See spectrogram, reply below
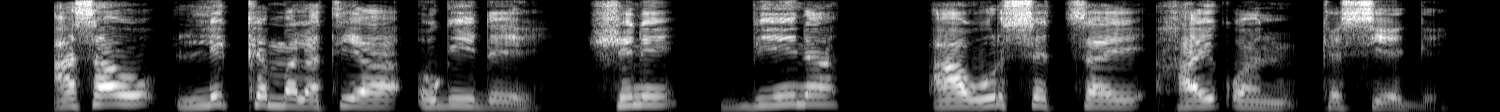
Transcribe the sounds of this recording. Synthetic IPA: ʔɐsɐwlɪkːɛmɐlɐt̪ɪjaːɔɡiːd̪ɛʔḛː | ʃɪn | biːnɐ | ʔaːwʊɾsɛt͡sːɐjhɐjkʼʊwɐnkɛsːɪjeːɡːḛː

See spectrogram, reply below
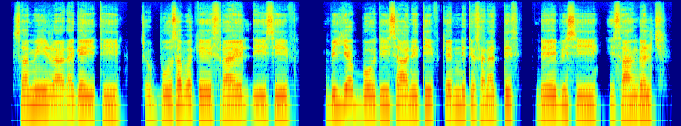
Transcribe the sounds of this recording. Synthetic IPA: sɐmiːrːaːᶑɐɡɐʔɪt̪ɪ | t͡ʃʼʊbːuːsɐbɐkeːɪsɾaːʔɛlᶑiːsiːf | bɪjːɐːbːo̞ːt̪̬iːɪsaːnit̪iːfkɛnːɪt̪ɛsɐnɐt̪ːɪs | d̪e̞ːbɪsiːɪsaːŋɡɐlt͡ʃɛ̥

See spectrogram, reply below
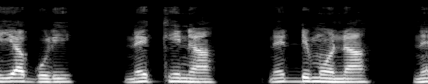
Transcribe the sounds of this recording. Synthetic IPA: jaɡuli | nɛkːina | nɛdimɔna | nɛ

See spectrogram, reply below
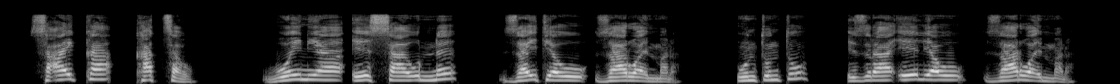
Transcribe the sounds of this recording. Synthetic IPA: sɐʔɐjkːɐ | kɐt͡sːɐ̰w | wɔjnɪjaːe̞ːsːaːwnːɛ | zɐjt̪ɪjɐwzaːɾʊwaːɪmːɐ̰nɐ̰ | ʔʊnt̪ːʊnt̪ːʊ | ɪs̬ɾaːʔe̞ːlɪjɐw | zaːɾʊwaːɪmːɐnɐ̰

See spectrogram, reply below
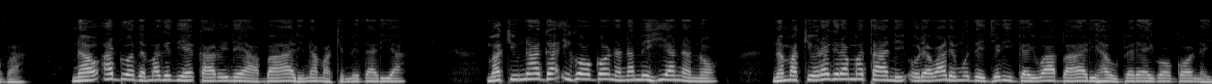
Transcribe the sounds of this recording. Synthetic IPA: va | naɔʔadoɔðɛmaɣeðiɛkaːɾoinejabaːɾinamakemeðaɾia | makeunaɡaʔiɣɔɡɔnanameɦiananɔ | namakeoɾaɣeɾamataniʔoɾeawaɾemoðeːd͡ʒeɾiɡaiwabaːɾiɦaubɛɾɛjaiɣɔːɡɔnai

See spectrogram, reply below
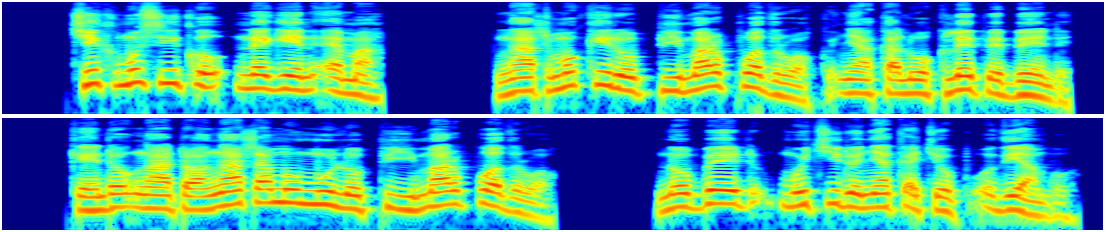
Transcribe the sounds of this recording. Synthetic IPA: t͡ʃɪkmosikonɛɡɪnɛma | ŋatmɔkɪɾopimarpwɔd̪ɾwɔ̰kɲakalwɔklepebendḛ | kendoŋatɔaŋatamomulopimarpwɔd̪ɾwɔ̰k̚ | nobedmot͡ʃidoɲakat͡ʃopo̰d̪jambo̰

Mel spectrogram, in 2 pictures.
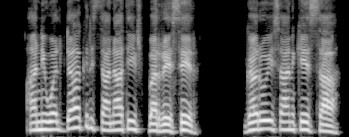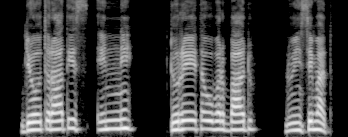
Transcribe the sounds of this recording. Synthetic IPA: ʔɐnɪwɐld̪aːkɪɾɪst̪aːnaːt̪iːfbɐrːe̞ːsːe̞ːɾɐ̥ | ɡɐɾoːɪsaːŋke̞ːsːaː | d̪ɪoːt̪ʼɪɾaːt̪ʼɪs | ɪnːɪ | d̪̥ʊɾe̞ːt̪ɐʔʊbɐɾbaːd̪ʊ | nʊɪnsɪmɐt̪ʊ̥

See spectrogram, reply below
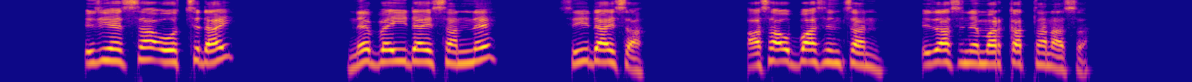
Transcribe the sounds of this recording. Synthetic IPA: ʔɪzɪhɛsːaːo̞ːt͡sːɪd̪ɐj | nɛbɛjɪd̪ɐjsːɐnːɛ | sɪːɪd̪ɐjsːɐ | ʔɐsɐʊbːaːs̬ɪnt͡sːɐn | ɪzɐsnɛmɐɾkːɐt̪ːɐnaːsːɐ̰

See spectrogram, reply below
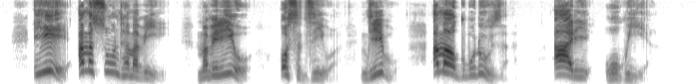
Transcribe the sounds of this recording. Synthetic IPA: ijɛamasuntʰamapḭːɾḭ | mapiɾiwɔ̰ | ɔsad͡ziːwa̰ | ndipɔ | amawaɡuɓuɗuza̰ | ali | wɔkwiːja

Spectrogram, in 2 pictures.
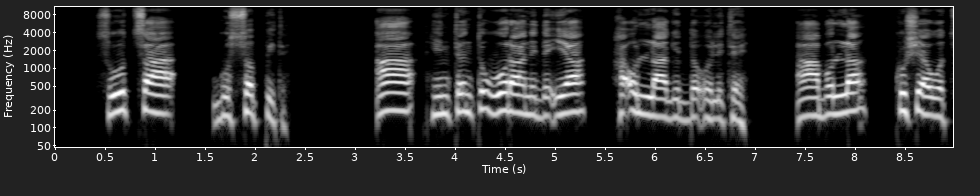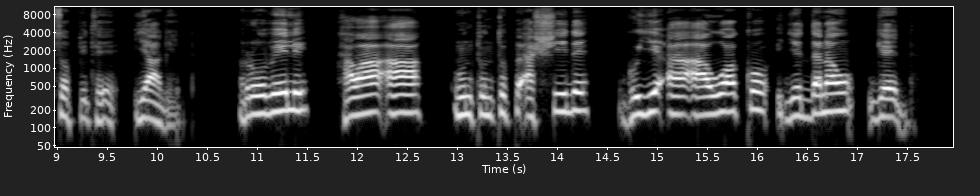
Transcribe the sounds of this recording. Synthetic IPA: suːt͡sːaː | ɡʊsːɔpːɪt̪ɛ̥ | ʔaːhɪnt̪ːɛnt̪ːʊwɔɾaːnd̪ɛʔɪjaː | hɐɔlːaːɡɪd̪ːɔɔlɪt̪ɛ | ʔaːbɔlːɐ | kʊʃɪjawɔt͡sːɔpːɪt̪ɛ | jaːɡḛːd̪ːɐ̥ | ɾoːbeːlɪ | hɐwaːʔaː | ʔʊnt̪ːʊnt̪ːʊpːɛɐʃːiːd̪ɛ | ɡʊjːɛʔaːaːwʊwaːkːɔjɛd̪ːɐnɐwɡe̞ːd̪ːɐ̥

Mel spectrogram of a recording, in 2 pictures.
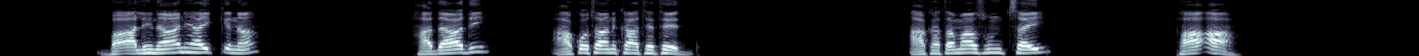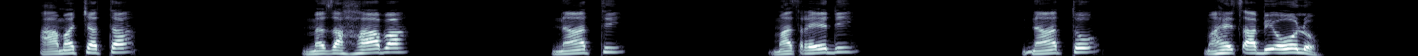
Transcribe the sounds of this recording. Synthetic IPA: bɐːlɪnaːnɪhɐjkʼːɪnɐ | hɐd̪aːd̪ɪ | ʔaːkɔt̪aːnkaːt̪ɛt̪e̞ːd̪ːɐ̥ | ʔakɐt̪ɐmaːs̬ʊnt͡sːɐj | paːʔaː | ʔaːmɐt͡ʃːɐt̪ːɐ | mɛzɐɦːaːbɐ | naːt̪ːɪ | mɐt͡sʼɾe̞ːd̪ɪ | naːt̪ːɔ | mɐhɛt͡sʼɐbɪo̞ːlɔ̰

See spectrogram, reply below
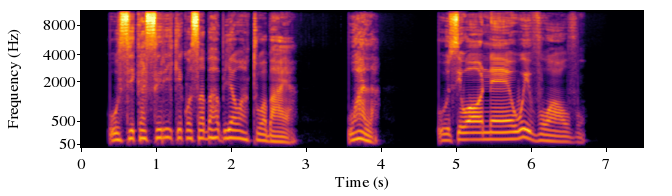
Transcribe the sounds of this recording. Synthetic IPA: usikasiɾikɛkwasaɓaɓujawatuwaɓa̰ja̰ | wala̰ | usiwaɔnɛːwivuwaɔvṵ

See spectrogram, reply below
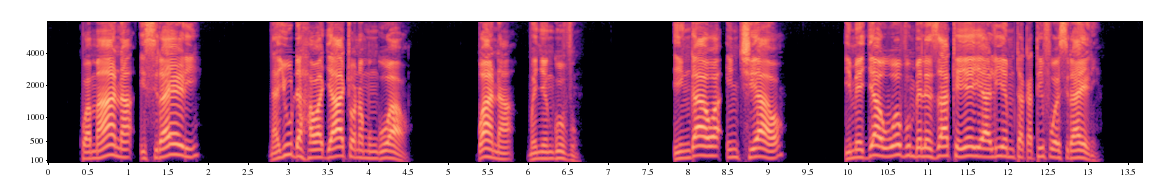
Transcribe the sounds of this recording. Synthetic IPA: kwamaːnaisɾaɛli | najuɗaɦawaʄaːt͡ʃwanamuŋɡuwaɔ̰ | ɓwana | mwɛɲɛŋɡuvṵ | iŋɡawaɲ̩t͡ʃijaɔ | imɛʄaːuɔvumbɛlɛzakɛjɛjɛalijɛm̩takatifuwaisɾaɛlḭ

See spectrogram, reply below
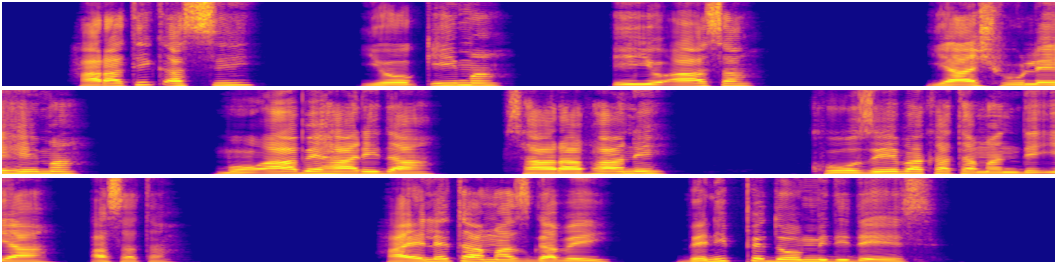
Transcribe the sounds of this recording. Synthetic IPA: hɐɾɐt̪ɪkʼɐsːɪ | jo̞ːkʼiːmɐ | ɪjɔʔaːsɐ | jaːʃuleːhemɐ | moːʔaːbɛɦaːɾɪd̪a | saːɾaːfaːnɛ | kʰo̞ːzeːbɐkɐt̪ɐmɐnd̪ɛʔɪjaː | ɐsɐt̪ɐ̰ | hɐjɛlɛt̪aːmɐzɡɐbɛj | bɛnɪpːɛd̪o̞ːmːɪd̪ɪd̪ɛʔe̞ːs

